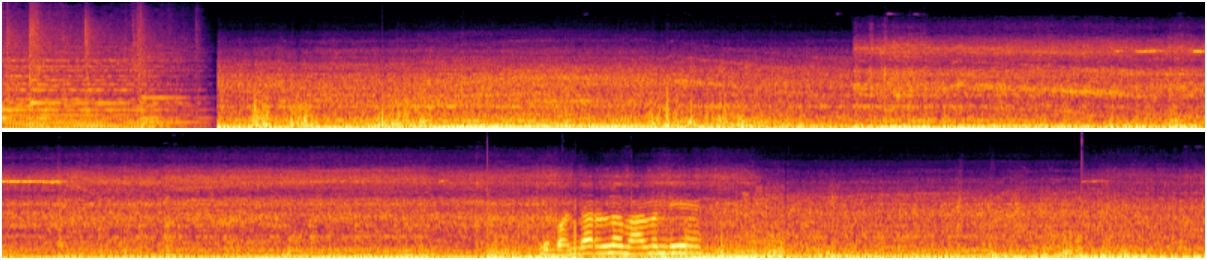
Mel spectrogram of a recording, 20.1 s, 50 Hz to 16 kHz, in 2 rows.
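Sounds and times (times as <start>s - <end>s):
wind rushing over microphone: 1.8s - 8.8s, 14.1s - 17.5s
motorcycle engine rumble: 1.8s - 20.0s.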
